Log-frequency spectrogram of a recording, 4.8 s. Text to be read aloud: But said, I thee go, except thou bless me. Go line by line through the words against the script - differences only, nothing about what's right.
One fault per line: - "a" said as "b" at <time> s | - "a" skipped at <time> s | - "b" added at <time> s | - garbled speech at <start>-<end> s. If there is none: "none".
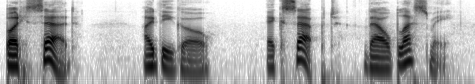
none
